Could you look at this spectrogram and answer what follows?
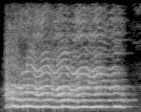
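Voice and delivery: high, loud, sustained shriek; hammed-up attack scream; imitated scream. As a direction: mimic her screaming, piercing and loud. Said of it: "starts screaming".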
